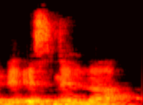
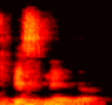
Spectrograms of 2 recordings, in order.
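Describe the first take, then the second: First: The initial vowel of ism is pronounced separately. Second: The initial vowel of ism is dropped and joined. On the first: The speaker calls it wrong. "I don't say bi ismillah" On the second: The speaker calls it right. "I say bismillah"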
